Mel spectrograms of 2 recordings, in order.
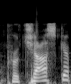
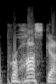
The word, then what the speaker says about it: Prochaska: but he's p4 uh prochaska prohaska i'm sorry i've been mispronouncing that young man's name for a long time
